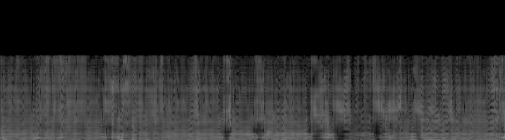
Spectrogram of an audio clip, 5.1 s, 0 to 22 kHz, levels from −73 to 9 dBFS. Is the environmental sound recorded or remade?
remade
